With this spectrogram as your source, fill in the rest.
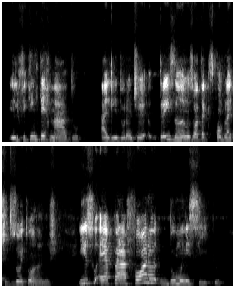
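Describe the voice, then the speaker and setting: Bright and sharp in tone, a woman speaks fairly slowly at a fairly high pitch, with ordinary pitch variation. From Brazil, Petrópolis (Rio de Janeiro state). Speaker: lawyer and council candidate. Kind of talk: political Q&A interview. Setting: video call.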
